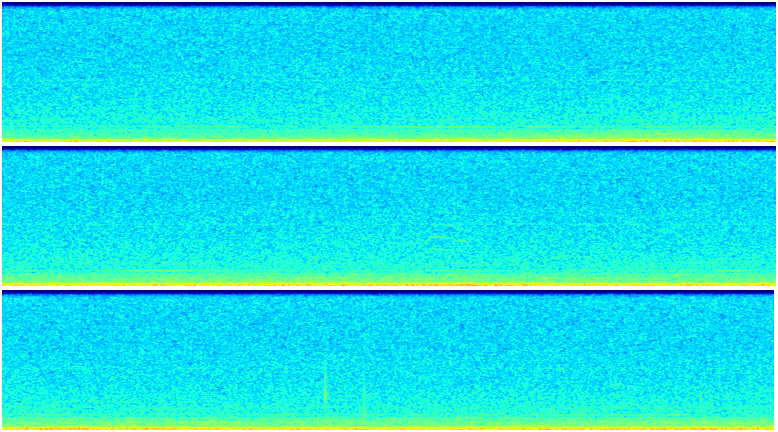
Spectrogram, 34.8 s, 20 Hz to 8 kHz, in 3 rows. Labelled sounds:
18.0	18.3	vessel noise, 2.5 to 2.9 kHz

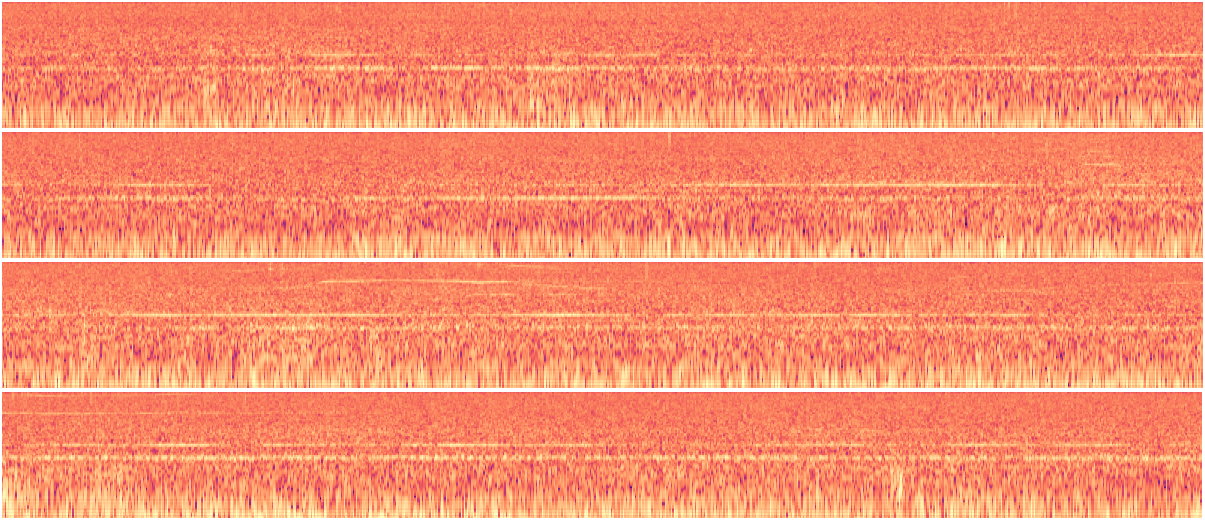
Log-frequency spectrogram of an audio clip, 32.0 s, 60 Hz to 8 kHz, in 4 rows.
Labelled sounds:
18.0	19.9	killer whale, 2.2 to 3.9 kHz
24.9	25.3	killer whale, 6.8 to 7.2 kHz

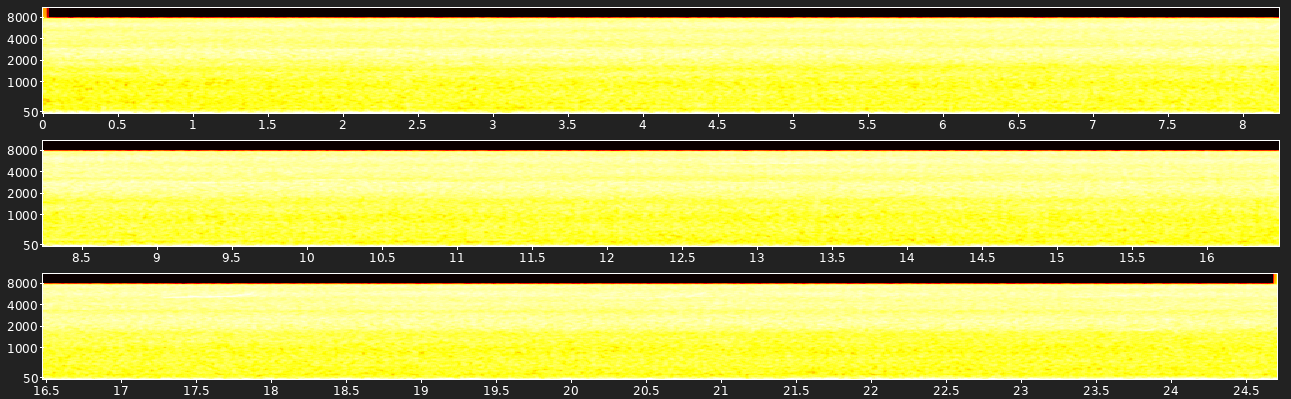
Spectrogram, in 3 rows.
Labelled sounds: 17.2	17.9	killer whale, 5.1 to 5.7 kHz

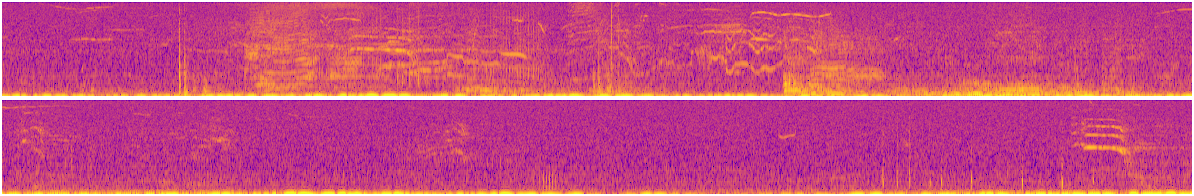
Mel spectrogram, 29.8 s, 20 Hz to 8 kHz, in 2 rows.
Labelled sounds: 0.6	1.7	killer whale, Bigg's (transient), 2.3 to 7.1 kHz
3.0	6.6	killer whale, Bigg's (transient), 0.80 to 6.0 kHz
7.1	7.5	killer whale, Bigg's (transient), 2.2 to 5.4 kHz
8.3	10.8	killer whale, Bigg's (transient), 0.80 to 6.3 kHz
12.4	12.7	killer whale, Bigg's (transient), 2.7 to 3.0 kHz
14.4	15.7	killer whale, Bigg's (transient), 2.6 to 6.6 kHz
16.5	16.8	killer whale, Bigg's (transient), 4.8 to 5.1 kHz
17.5	17.7	killer whale, Bigg's (transient), 2.0 to 2.3 kHz
18.6	18.9	killer whale, Bigg's (transient), 4.5 to 4.6 kHz
20.5	20.8	killer whale, Bigg's (transient), 0.99 to 1.6 kHz
24.5	24.8	killer whale, Bigg's (transient), 2.2 to 2.7 kHz
28.2	29.3	killer whale, Bigg's (transient), 1.3 to 5.9 kHz

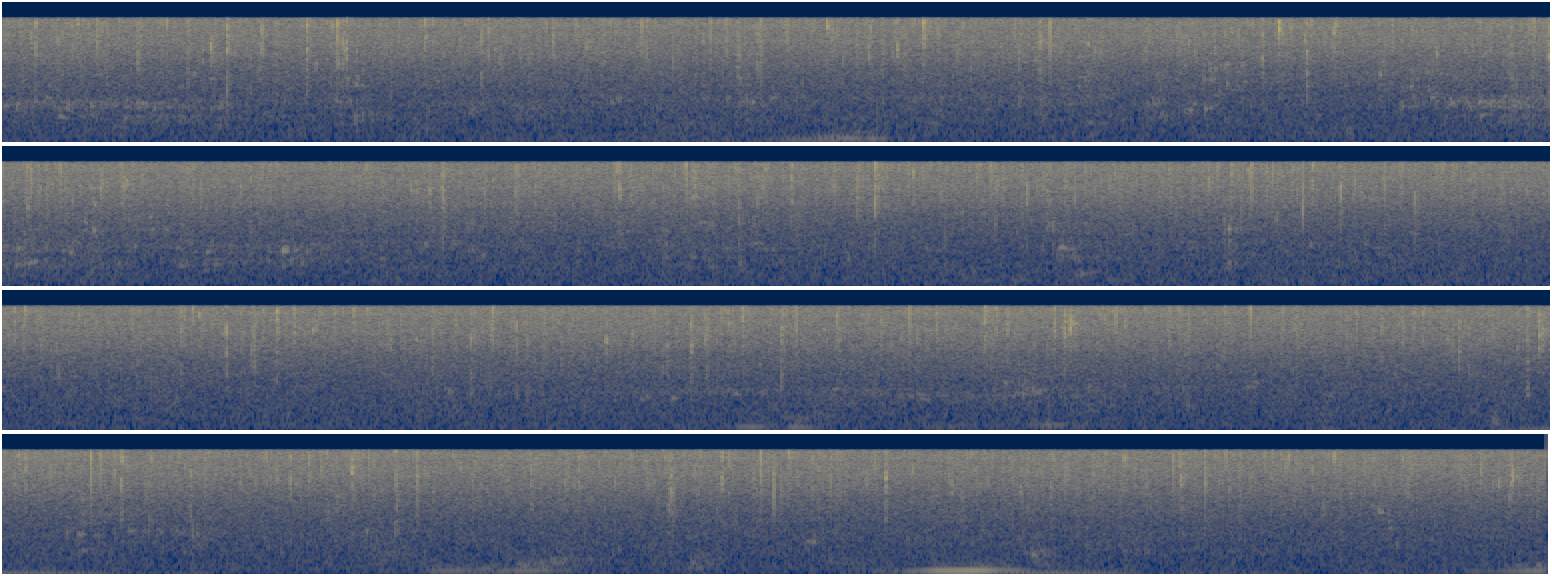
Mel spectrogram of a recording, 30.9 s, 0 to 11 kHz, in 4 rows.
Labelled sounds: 7.2	7.5	water noise, 0.78 to 1.1 kHz

